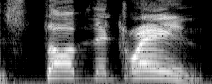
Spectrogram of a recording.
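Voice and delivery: slow drawn-out yell, high and loud; movie shout. Retold or imitated. Quoting a movie director yelling at a departing train, slow loud shout. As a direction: bellow it like the film's desperate director. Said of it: "igual que en la película que dice".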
